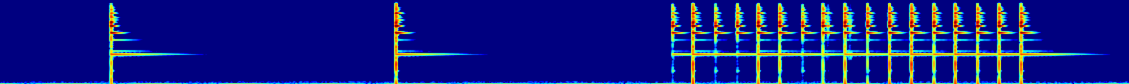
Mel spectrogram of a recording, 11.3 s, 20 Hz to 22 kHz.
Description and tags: COKE GLASS STRIKES 2
-Coca-Cola brand glass clanks
striking, coca, strike, cup, drink, glass, strikes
